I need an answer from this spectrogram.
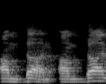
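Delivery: slow, tearful, broken-down crying voice. Retelling a wrestler refusing and quitting, imitating someone crying.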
